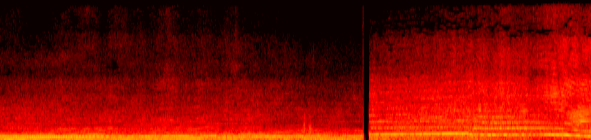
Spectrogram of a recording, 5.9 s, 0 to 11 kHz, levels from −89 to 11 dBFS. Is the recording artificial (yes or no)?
no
